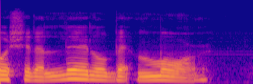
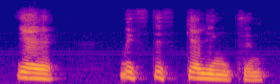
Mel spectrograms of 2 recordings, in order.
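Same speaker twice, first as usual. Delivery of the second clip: playful put-on Cockney accent, pitched up; 5 semitones higher than usual. Setting out the skeleton figures, playing around with a Cockney accent. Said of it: "playing around with that Cockney accent".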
